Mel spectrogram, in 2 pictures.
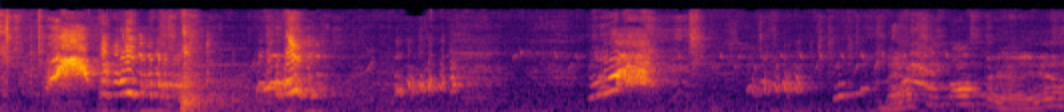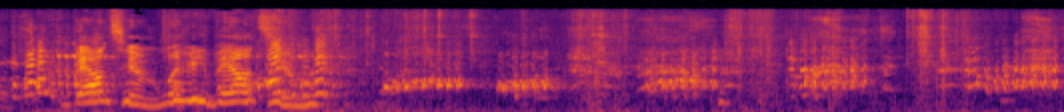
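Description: Domestic tom turkey gobbling several times in rattling, warbling bursts, with a few sharp knocks in between.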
